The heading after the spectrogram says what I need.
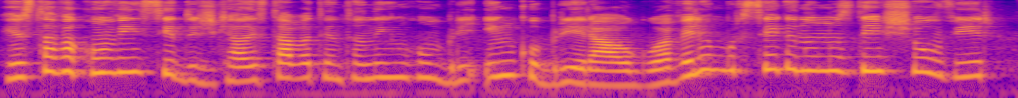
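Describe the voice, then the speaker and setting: Woman playing a theatrical Brazilian schoolboy, pitched up. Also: animated, fast talker, warm tone. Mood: dramatic, excited. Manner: theatrical, exclaiming. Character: dramatic, cheeky, easily offended schoolboy.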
